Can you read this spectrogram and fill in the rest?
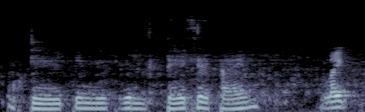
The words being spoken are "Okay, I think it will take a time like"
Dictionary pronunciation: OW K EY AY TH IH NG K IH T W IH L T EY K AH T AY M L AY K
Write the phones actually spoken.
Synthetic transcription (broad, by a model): OW K EY AY T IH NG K IH T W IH L T EY K AH T AY M L AY K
